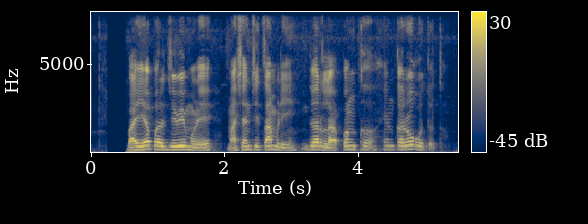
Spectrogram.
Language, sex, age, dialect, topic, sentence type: Marathi, male, 56-60, Southern Konkan, agriculture, statement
